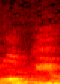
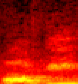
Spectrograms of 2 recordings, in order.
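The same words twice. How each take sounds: First: The first vowel is a rounded 'o' sound. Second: The first vowel is an open 'a' sound.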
